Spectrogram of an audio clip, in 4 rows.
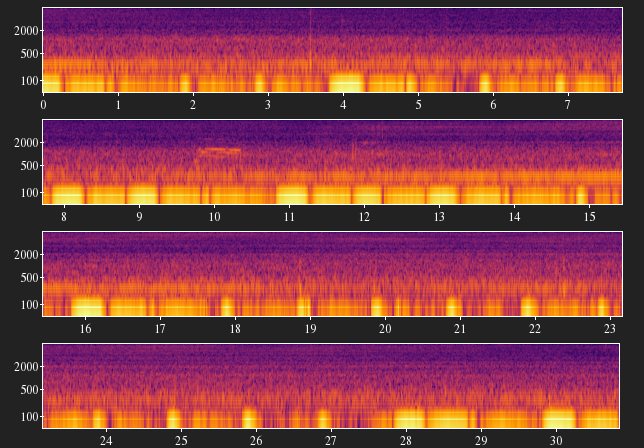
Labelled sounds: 0.0	2.6	killer whale, southern resident, J pod, 6.8 to 8.0 kHz
9.7	10.4	killer whale, southern resident, J pod, call S04, 0.65 to 2.6 kHz

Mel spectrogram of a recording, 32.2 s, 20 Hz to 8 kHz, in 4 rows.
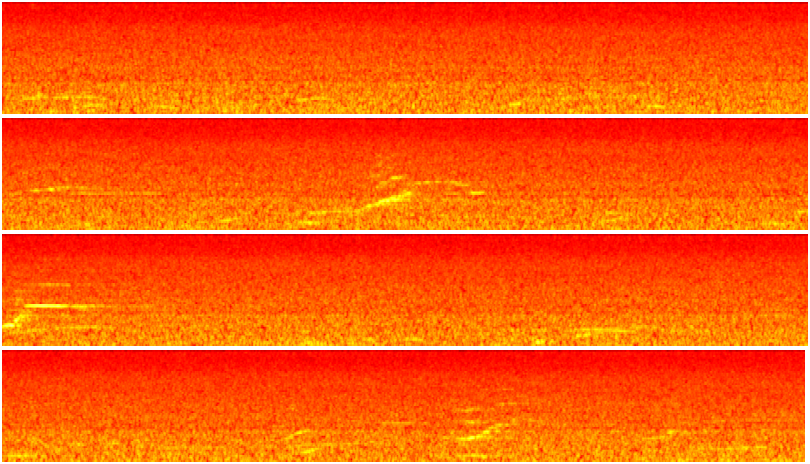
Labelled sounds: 8.3	8.8	humpback whale, 0.99 to 1.2 kHz
11.9	12.2	humpback whale, 0.80 to 1.1 kHz
16.3	16.8	humpback whale, 0.93 to 2.2 kHz
28.0	28.3	humpback whale, 0.96 to 1.1 kHz
28.7	29.0	humpback whale, 1.5 to 1.7 kHz

